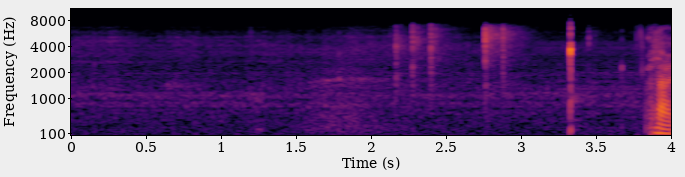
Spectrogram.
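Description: A few faint light clicks about two seconds in, then one sharp click a little after three seconds, over quiet room tone.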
